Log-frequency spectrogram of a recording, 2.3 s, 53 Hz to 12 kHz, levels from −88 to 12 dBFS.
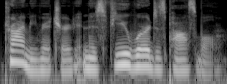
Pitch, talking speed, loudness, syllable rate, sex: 150 Hz, 240 wpm, -18 LUFS, 5.6 syllables/s, female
